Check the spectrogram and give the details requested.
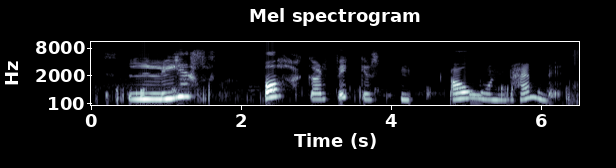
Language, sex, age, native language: Icelandic, male, 8, Icelandic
